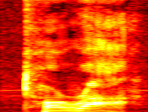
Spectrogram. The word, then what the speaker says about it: Torah: some say potato so you need to put the emphasis on the right syllable okay so if we're speaking Hebrew we would say Torah Strong's number 8451 but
